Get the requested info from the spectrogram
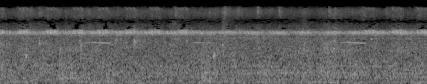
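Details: Short stretch of cricket chirping during rain, a shrill, even pulsing tone that never stops, layered over dense rain noise.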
